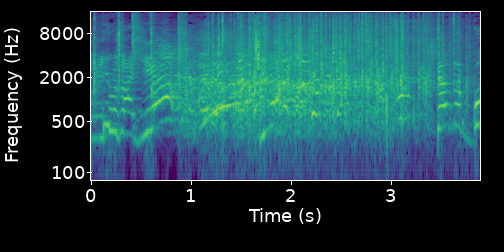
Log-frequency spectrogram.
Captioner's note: laughter and applause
